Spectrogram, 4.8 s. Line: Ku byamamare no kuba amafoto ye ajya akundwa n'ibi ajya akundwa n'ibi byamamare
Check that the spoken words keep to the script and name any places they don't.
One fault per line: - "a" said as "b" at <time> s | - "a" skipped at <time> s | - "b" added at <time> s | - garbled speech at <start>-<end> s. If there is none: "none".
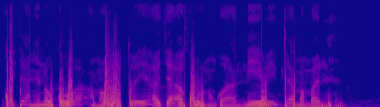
- "byamamare" said as "bijyanye" at 0.1 s
- "ajya akundwa n'ibi" skipped at 3.4 s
